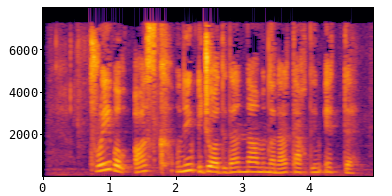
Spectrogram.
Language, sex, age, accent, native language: Uzbek, female, 19-29, Andijon, Uzbek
